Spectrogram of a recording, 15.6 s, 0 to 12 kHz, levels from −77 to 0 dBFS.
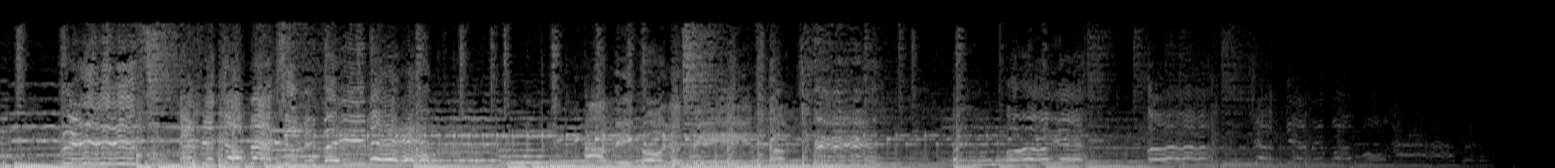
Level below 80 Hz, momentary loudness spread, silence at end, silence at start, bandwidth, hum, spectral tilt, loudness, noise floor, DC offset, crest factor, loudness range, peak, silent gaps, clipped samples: -44 dBFS; 15 LU; 2.5 s; 0 s; 11 kHz; none; -5.5 dB/octave; -23 LUFS; -78 dBFS; under 0.1%; 16 dB; 15 LU; -8 dBFS; none; under 0.1%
